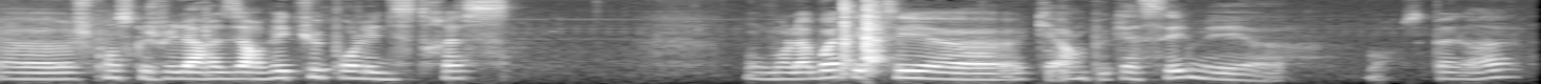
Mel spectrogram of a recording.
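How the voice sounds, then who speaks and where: A woman talking casually through a crafting haul, hesitant with many fillers and often trailing off quietly. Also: fairly low pitch, steady tone, normal speed, heavy background noise. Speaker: crafting vlogger.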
